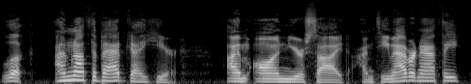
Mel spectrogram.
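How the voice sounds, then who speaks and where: A man's voice: mid-range voice, animated, unhurried, fairly bright tone, smooth, no room sound, pitched above the performer's own voice. Man playing an exasperated, blunt agent, dry studio sound. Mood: insistent, weary. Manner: emphatic, skeptical, argumentative. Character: exasperated, blunt male literary agent, sarcastic and pragmatic. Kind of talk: dramatised short story reading.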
